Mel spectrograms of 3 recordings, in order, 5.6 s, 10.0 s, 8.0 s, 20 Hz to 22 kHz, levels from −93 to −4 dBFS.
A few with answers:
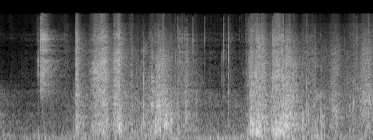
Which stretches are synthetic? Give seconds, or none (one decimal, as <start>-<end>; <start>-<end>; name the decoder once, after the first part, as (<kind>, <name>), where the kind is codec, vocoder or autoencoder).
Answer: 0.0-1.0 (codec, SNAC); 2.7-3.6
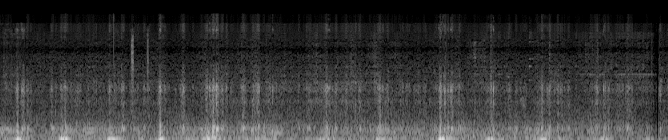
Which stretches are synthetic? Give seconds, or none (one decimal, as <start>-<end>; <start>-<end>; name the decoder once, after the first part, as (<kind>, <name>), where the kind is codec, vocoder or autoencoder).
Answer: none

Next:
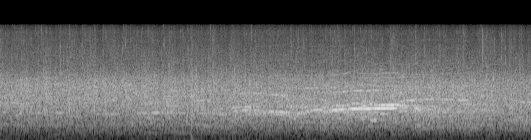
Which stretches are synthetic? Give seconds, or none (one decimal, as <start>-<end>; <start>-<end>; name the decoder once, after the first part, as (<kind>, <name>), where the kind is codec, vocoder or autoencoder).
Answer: none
